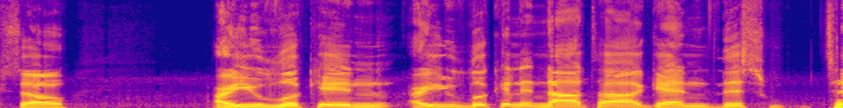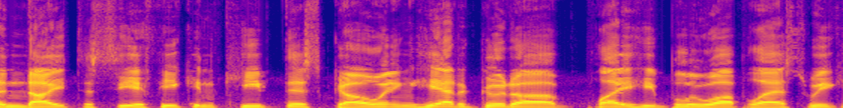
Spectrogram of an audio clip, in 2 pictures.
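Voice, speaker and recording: A man's voice: mid-range voice, fairly bright tone, no echo. A man hosting a sports talk show, putting conversational questions to a reporter. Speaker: sports radio host.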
